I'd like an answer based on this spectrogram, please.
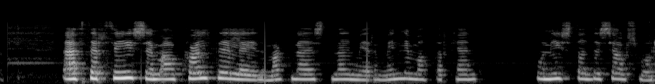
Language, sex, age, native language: Icelandic, female, 30-39, Icelandic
